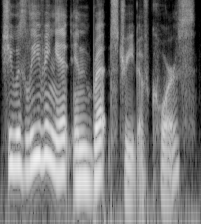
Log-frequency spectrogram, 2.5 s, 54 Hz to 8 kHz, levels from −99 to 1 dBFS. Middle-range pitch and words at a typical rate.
No: medium, 165 Hz; fast, 215 wpm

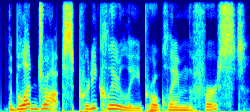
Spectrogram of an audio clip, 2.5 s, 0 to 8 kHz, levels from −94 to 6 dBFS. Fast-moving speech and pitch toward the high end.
No: average, 190 wpm; high, 215 Hz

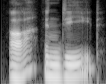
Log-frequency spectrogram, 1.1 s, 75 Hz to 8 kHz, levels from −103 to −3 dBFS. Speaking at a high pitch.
No: low, 120 Hz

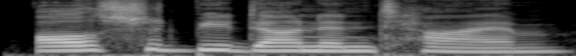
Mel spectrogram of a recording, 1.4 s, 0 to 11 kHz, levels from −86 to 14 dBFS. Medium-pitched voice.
No: high, 220 Hz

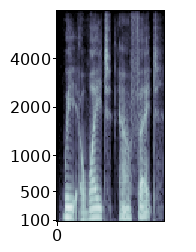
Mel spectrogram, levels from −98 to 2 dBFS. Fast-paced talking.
No: average, 165 wpm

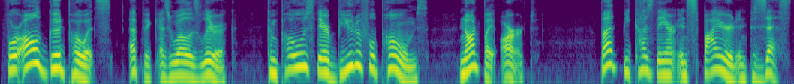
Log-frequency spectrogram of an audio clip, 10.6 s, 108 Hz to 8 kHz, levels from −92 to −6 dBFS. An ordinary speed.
No: slow, 130 wpm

